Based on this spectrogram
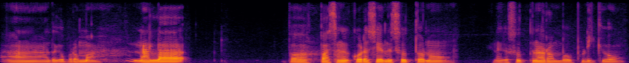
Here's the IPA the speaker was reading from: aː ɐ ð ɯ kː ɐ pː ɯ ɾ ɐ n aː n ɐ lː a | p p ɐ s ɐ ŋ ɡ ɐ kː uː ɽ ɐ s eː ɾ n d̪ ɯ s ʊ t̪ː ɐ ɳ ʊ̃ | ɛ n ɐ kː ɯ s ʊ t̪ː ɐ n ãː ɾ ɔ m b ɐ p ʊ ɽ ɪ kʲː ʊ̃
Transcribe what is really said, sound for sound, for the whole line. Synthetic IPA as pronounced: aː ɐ ð ɯ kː ɐ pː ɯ ɾ ɐ m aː n ɐ lː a | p p ɐ s ɐ ŋ ɡ ɐ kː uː ɽ ɐ s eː ɾ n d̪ ɯ s ʊ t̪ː ɐ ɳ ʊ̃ | ɛ n ɐ kː ɯ s ʊ t̪ː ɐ n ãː ɾ ɔ m b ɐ p ʊ ɽ ɪ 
